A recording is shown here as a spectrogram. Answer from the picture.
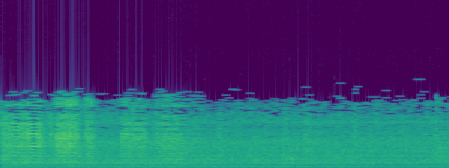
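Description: Passenger train rolling slowly past along the platform, with a steady diesel engine drone and wheel rumble that ease off near the end.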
